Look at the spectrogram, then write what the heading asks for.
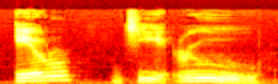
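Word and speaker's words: ارجعي: Again, the ra will be full mouth. So here we have irji'u, and again, if you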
